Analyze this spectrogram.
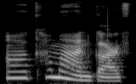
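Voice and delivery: high, wheedling coax. A narrator's reading. Mouse coaxes Garf to let him out, wheedling. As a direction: sweet-talk him into it. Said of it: "coaxed Ralph".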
